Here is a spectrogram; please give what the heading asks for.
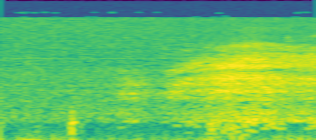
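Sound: yawn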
